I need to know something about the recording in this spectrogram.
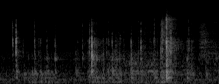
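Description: Computer keyboard keys tapped in a quick, irregular run of about a dozen clicks, the loudest near the end, as presentation slides are paged forward.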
